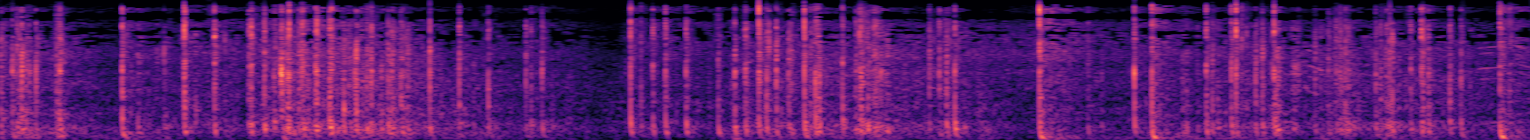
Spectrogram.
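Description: Aerial fireworks bursting in a dense barrage: a rapid, continuous run of bangs and crackles, with a few heavier reports standing out.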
